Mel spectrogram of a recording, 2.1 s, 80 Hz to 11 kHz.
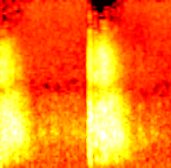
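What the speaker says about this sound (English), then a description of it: "The 3 prisoners shoot at them." Two sharp gunshot bursts from a sound effect in a dramatized Robinson Crusoe audiobook, fired by three prisoners. The first shot rings at the very start and the second about a second later, each loud with a short decaying tail.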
